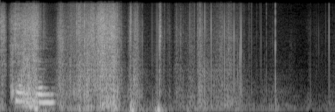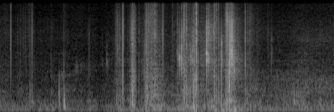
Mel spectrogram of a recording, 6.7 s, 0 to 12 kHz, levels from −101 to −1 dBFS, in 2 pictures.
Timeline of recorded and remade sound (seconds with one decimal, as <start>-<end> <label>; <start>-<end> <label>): 0.0-6.7 remade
